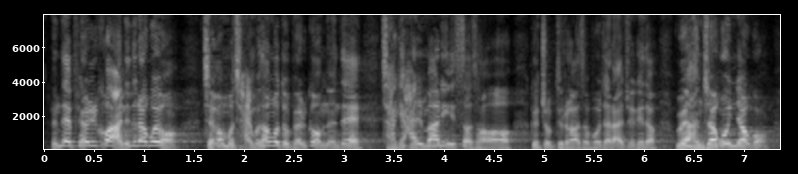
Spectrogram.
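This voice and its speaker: Storytelling pastor in an echoey church. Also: male voice, sits high, lively intonation, brisk, hardly any pauses, a bit bright. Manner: storytelling, acting out voices of biblical figures and questioning the congregation. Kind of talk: sermon. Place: church sanctuary.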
